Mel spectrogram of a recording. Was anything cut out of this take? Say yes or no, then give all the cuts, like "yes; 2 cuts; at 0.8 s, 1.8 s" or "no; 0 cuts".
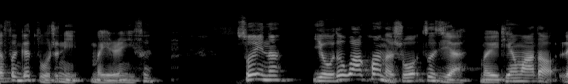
no; 0 cuts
